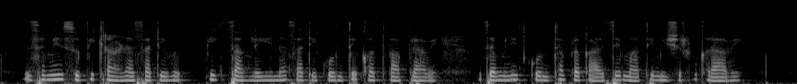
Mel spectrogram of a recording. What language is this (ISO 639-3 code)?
mar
